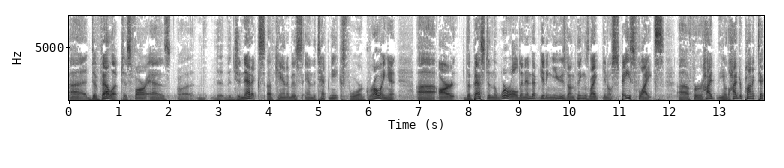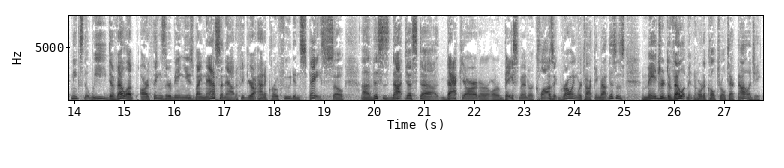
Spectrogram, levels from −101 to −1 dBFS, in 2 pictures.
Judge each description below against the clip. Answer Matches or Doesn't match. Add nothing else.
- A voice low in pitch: Matches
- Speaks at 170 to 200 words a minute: Matches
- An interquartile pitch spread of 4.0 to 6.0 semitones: Matches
